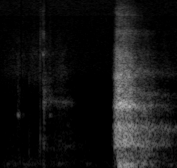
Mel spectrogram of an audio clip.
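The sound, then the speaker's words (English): A single deep breath, loud and airy, swells sharply and then fades slowly, after a few faint small mouth sounds, with no talk. “Deep breath.”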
